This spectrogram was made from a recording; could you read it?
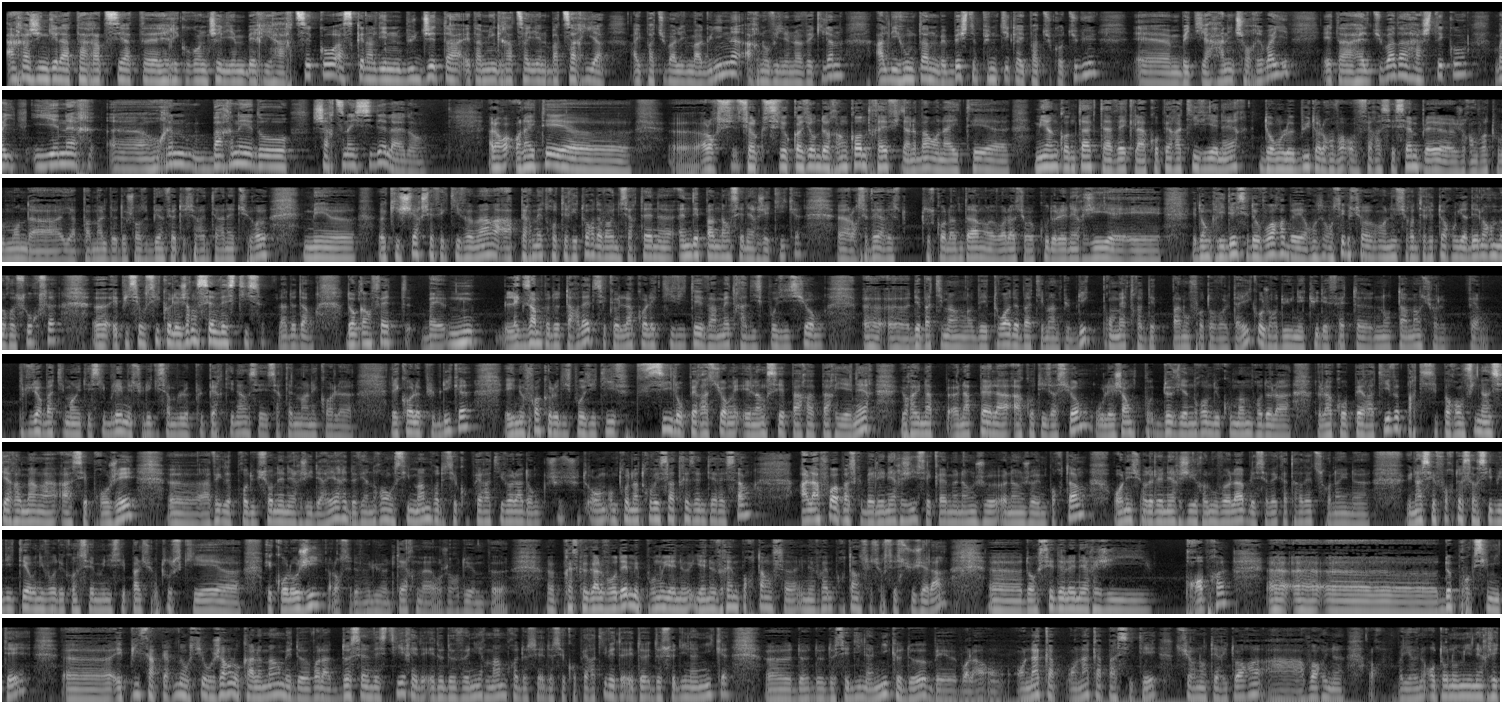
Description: Jüntaren llabürpena Arnaud Villeneuve Atarratzeko aüzapezarekin:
